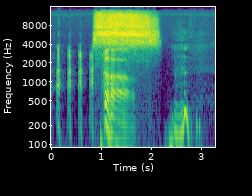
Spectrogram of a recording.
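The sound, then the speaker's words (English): A person imitates a snake with a loud, sustained hiss lasting over a second, preceded by a few short breathy snickers and followed by a brief voiced laugh. “Snake.”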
